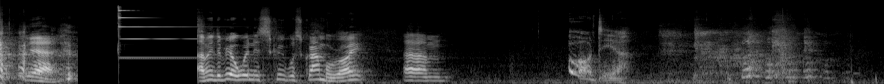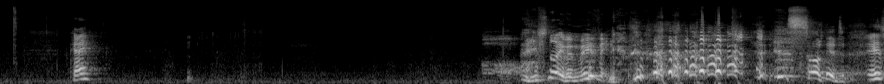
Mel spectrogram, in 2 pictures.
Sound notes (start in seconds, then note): 2.1 in pained tones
